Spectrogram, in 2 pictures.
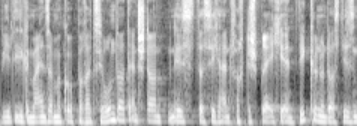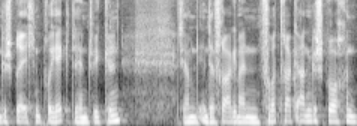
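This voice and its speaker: A man speaks at medium pitch and a moderate pace. His intonation is fairly even and his loudness very even. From Germany, Cologne. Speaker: fibre industry business development manager. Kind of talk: interview. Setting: on campus at a research institute.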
